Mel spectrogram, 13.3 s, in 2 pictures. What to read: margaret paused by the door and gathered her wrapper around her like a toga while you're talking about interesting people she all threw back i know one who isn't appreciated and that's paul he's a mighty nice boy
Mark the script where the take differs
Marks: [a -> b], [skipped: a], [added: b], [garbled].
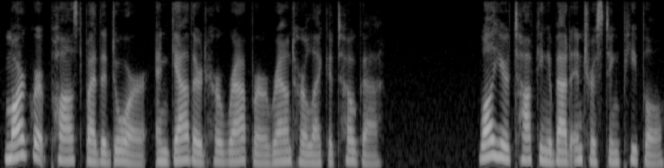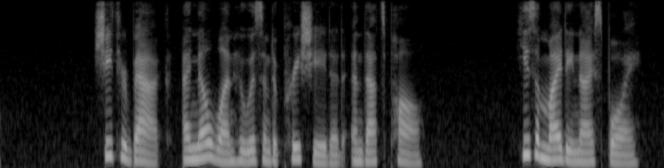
margaret paused by the door and gathered her wrapper around her like a toga while you're talking about interesting people she [skipped: all] threw back i know one who isn't appreciated and that's paul he's a mighty nice boy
